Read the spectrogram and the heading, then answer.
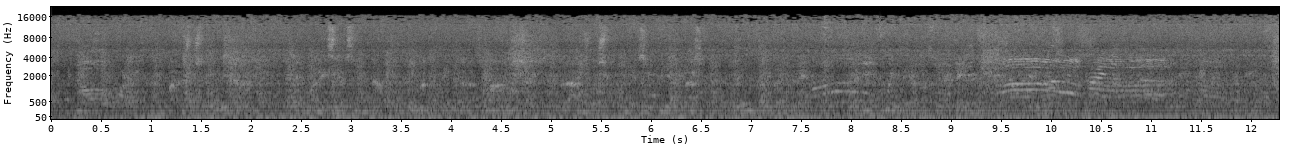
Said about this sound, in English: To those just joining us, welcome aboard the Disneyland Railroad. To ensure a safe ride, stay seated with your hands, arms, feet, and legs inside the train.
